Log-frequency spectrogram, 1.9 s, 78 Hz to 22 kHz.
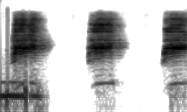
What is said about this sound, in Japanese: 爆音。すごい。あ、びっくりした。アヒル爆音。元気。あの、前回のエピソード3よりもアヒルが元気になりましたね。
